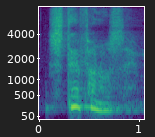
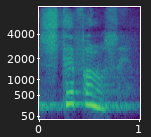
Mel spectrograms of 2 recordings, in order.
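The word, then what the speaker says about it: στέφανος: 그 면류관이라는 단어가 헬라어로 스테파노스입니다. 스테파노스예요. 그런데 공교롭게도 스데반의 헬라어 발음이 스테파노스예요.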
